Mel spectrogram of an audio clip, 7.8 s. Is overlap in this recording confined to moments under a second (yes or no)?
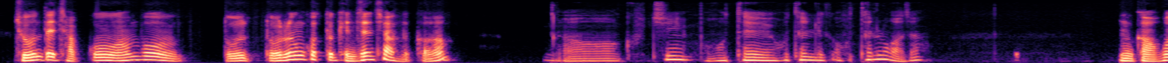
yes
